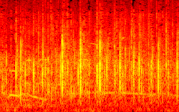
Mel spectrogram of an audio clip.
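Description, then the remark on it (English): A small crowd applauds outdoors on a sunny plaza in San Francisco at the opening of the Doris Vincent Apartments, a steady patter of many hands clapping at moderate volume for a few seconds, with faint background murmur and a tonal hum. “Yeah, let's clap.”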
